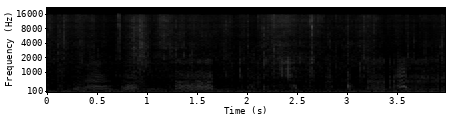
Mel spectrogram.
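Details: Fussy 23-day-old field-line Labrador Retriever puppies after their morning nursing let out brief moaning whimpers and squeaky yelps in irregular bursts over a steady low hum.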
